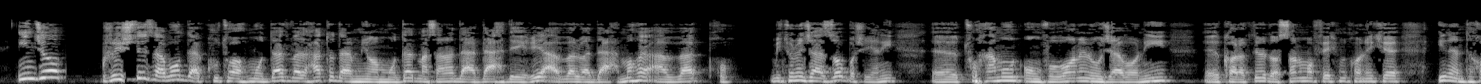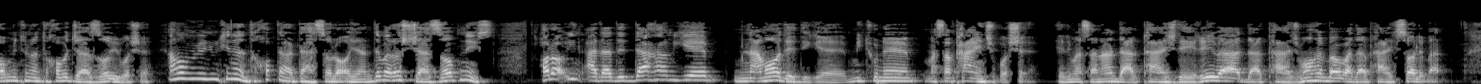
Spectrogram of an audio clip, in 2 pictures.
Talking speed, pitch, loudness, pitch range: 160 wpm, 140 Hz, -16 LUFS, 120-170 Hz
